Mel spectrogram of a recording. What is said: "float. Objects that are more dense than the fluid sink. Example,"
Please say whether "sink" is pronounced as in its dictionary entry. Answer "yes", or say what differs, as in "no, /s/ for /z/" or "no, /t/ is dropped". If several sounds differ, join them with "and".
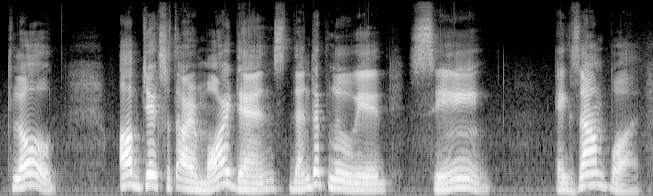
no, /k/ is dropped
